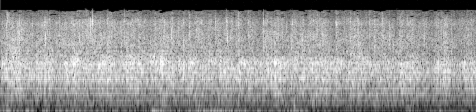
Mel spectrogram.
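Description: Audience applause: many people clapping steadily, with no break.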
